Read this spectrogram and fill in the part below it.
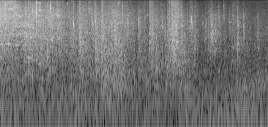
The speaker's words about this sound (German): Peng, zack, Kugelblitz. Das Schrettle lenkt den Blitz, peng, voll in das holzfressende Eisenmonster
